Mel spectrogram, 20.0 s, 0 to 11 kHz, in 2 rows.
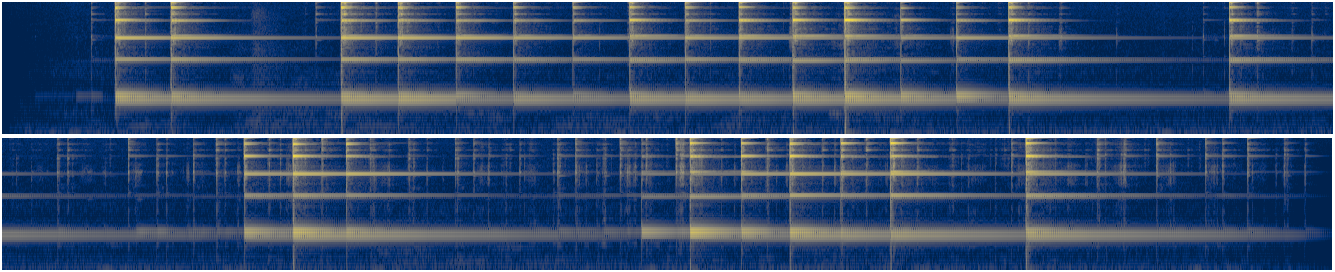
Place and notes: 21.01.2009 13:50
kuhglocke, vermutlich aus dem touristenladen, mit der aufschrift "kleinwalsertal" / cowbell, probably from the tourist shop, with label "kleinwalsertal"
Berlin, Deutschland, 21 January 2009, 13:50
